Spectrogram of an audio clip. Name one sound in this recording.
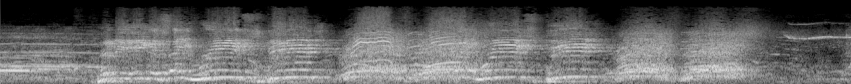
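A performer sings loudly through a loudspeaker system.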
